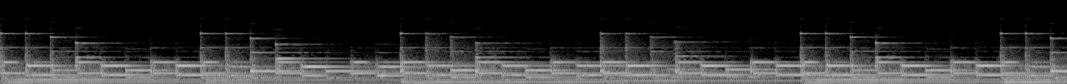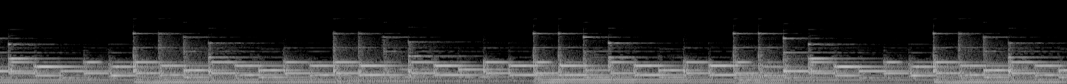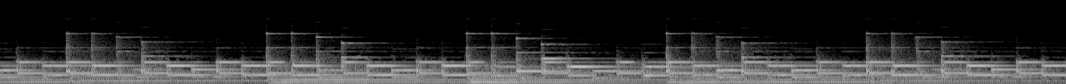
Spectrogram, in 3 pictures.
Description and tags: Dark loops 204 piano octave with melody short loop 60 bpm
This sound can be combined with other sounds in the pack. Otherwise, it is well usable up to 60 bpm.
